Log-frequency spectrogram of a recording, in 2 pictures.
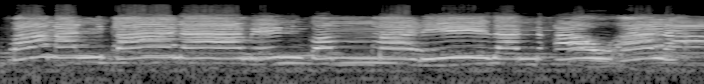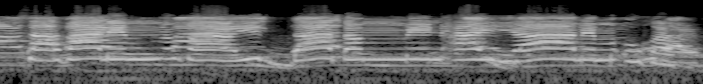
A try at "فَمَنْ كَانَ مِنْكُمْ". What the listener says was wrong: فمن كان ना को लंबा नहीं करना.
